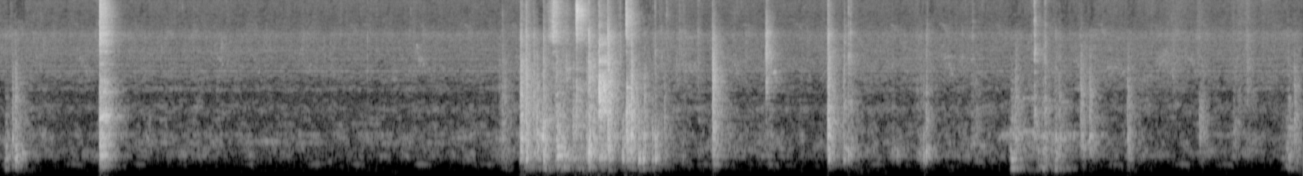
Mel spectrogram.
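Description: Plastic clicks and knocks.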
